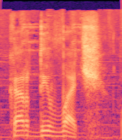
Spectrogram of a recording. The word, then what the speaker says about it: Кардывач: Кроме э, реки Мзымта могу отметить э, горное озеро Кардывач, вот на А ударение, э, или там же изумрудный водопад.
